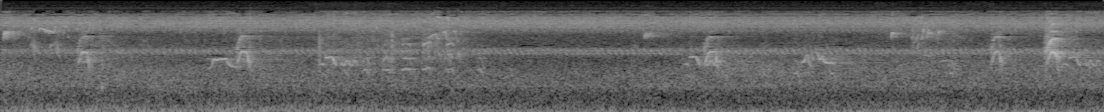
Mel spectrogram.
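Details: Birds chirping in a yard in the late evening: short, scattered chirps and quick sweeping notes in loose succession over a steady high insect drone and constant low rumbling background noise.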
